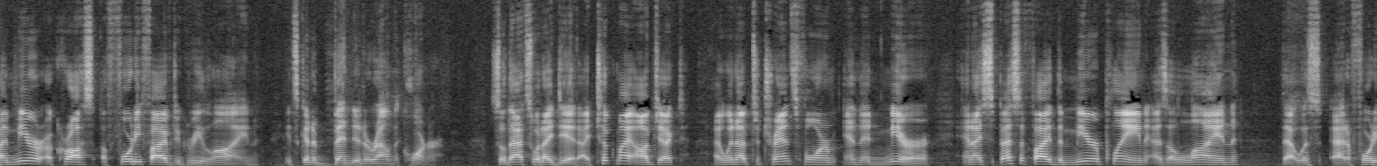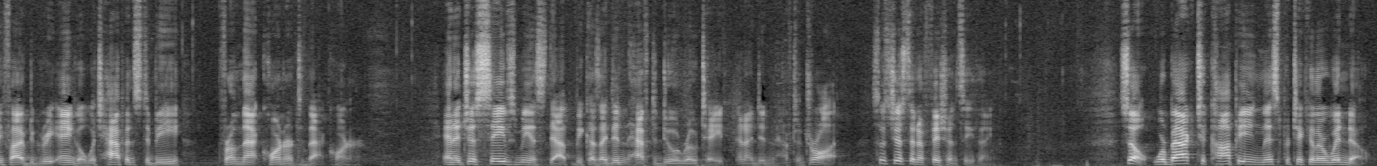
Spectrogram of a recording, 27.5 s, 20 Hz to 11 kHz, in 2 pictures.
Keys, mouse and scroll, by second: 6.5 click, 7.9 click, 15.8 click, 18.0 click, 24.0 click.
